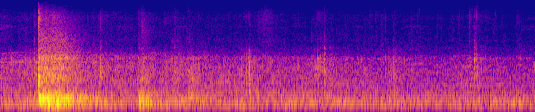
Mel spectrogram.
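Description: A thrown cricket bat landing with a loud crash, followed about a second later by a smaller knock, then a few faint clicks.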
